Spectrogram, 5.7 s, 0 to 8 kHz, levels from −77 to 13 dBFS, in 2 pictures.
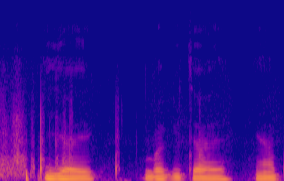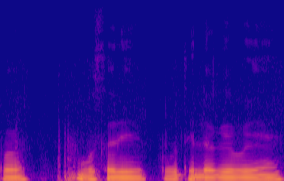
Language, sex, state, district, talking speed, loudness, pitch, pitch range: Hindi, male, Chhattisgarh, Kabirdham, 125 wpm, -17 LUFS, 110 Hz, 105-110 Hz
